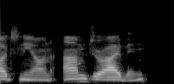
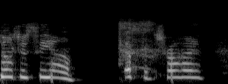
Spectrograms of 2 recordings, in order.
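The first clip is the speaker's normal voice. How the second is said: put-on screaming, much higher pitch. Retelling a friend yelling back during an argument in the car, retelling a scream. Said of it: "we're screaming at each other".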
